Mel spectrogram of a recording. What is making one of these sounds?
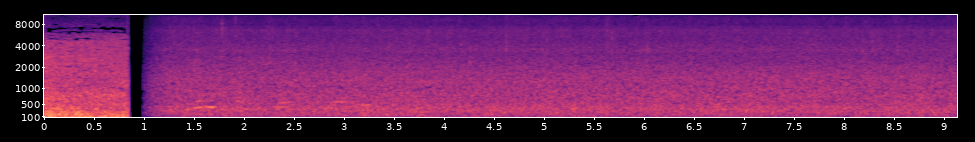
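A flooded river roars and rushes past, loud and steady.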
